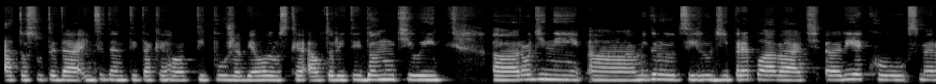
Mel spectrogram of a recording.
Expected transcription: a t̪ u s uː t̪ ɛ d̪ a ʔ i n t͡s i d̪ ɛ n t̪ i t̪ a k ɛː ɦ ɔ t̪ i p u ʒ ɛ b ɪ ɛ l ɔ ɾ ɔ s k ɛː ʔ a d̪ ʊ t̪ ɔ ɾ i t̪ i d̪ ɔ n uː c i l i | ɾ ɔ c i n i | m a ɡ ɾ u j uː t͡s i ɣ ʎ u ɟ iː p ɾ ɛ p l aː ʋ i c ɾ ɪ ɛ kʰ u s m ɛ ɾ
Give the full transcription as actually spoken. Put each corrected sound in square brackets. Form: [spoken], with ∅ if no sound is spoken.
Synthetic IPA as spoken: a t̪ [ɔ] s uː t̪ ɛ d̪ a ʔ i n t͡s i d̪ ɛ n t̪ i t̪ a k ɛː ɦ ɔ t̪ i p u ʒ ɛ b ɪ ɛ l ɔ ɾ [u] s k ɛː ʔ a [∅] ʊ t̪ ɔ ɾ i t̪ i d̪ ɔ n uː c i l i | ɾ ɔ [ɟ] i n i | m [i] ɡ ɾ u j uː t͡s i ɣ ʎ u ɟ iː p ɾ ɛ p l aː ʋ [a] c ɾ ɪ ɛ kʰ u s m ɛ ɾ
